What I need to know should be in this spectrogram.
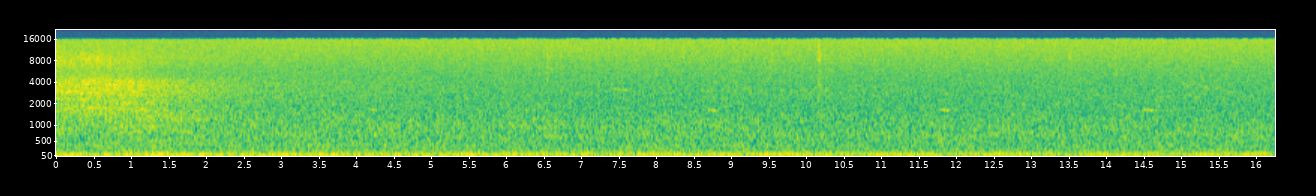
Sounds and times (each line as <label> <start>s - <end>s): thunderclap 0.0s - 3.5s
